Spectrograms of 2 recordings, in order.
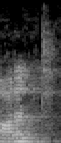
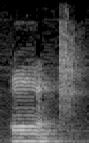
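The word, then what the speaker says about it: aren't: आप क्या प्रोनाउंस करेंगे आमतौर पर जो जवाब मिलता है वो होता है आरट देखिए इट्स नॉट आरट पहले बता चुका हूं एक्सेंट रिडक्शन में कि आर जो है वो बहुत साइलेंट होगा म्यूट होगा सो दिस इज आट सो इसके बाद अगर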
